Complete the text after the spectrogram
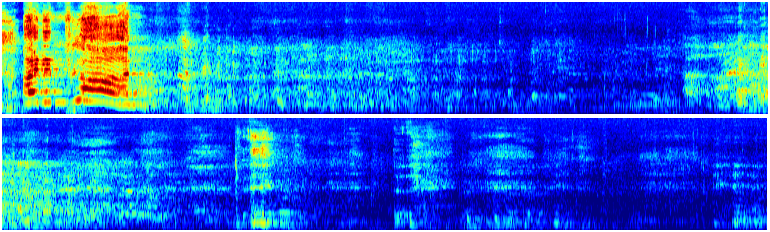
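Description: A woman sings loudly and with energy through a microphone in an echoing hall.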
